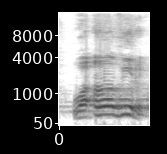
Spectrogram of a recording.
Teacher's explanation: نون میں اخفا ہوگا، نون کی آواز کو ناک میں چھپا کر پڑھیں گے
